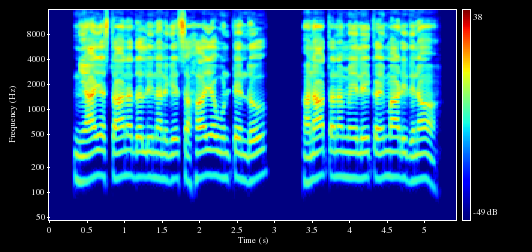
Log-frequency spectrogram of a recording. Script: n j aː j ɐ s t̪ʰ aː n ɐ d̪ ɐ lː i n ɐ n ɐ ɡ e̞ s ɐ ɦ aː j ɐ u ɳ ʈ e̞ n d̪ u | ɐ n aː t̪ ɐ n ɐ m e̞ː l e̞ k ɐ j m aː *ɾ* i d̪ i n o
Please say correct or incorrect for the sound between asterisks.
incorrect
